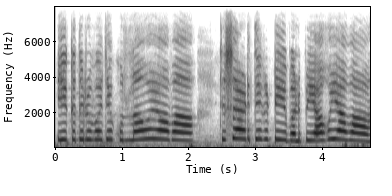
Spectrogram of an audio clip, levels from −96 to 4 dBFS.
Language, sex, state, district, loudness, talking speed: Punjabi, female, Punjab, Kapurthala, -14 LUFS, 165 wpm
